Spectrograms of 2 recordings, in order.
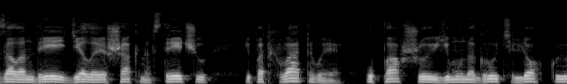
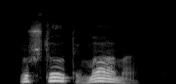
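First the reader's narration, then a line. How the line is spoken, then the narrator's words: Murmured. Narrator (Russian): бормотал Обнорский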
